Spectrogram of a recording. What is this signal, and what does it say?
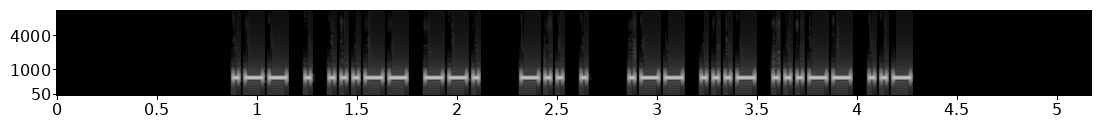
Morse code, heard as a keyed tone, about 40 wpm, 700 Hz. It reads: WE3G DE WV3U
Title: USA Callsign DE Callsign - 4 Characters - 40wpm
